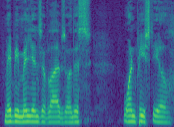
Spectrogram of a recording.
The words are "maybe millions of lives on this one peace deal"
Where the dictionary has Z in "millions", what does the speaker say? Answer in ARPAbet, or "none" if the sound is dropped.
Z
